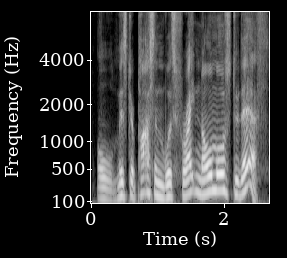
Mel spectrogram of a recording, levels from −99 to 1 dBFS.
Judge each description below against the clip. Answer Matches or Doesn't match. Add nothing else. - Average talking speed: Matches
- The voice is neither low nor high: Matches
